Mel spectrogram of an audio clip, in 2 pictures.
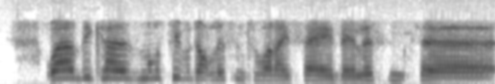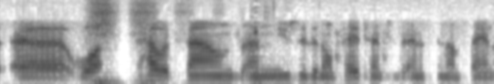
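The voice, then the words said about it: Irish accent, Dublin. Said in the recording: “guess ... accent ... All the way from Dublin ... You have the best accent.”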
